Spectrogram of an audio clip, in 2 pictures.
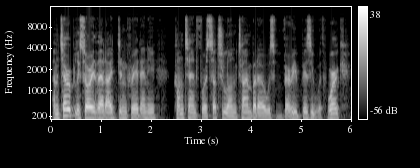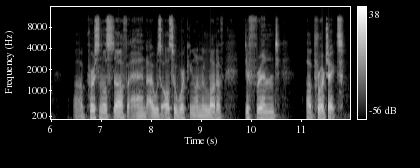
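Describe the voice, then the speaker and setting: A man from Germany with a German accent, a channel host reading a prepared script aloud in a measured, somewhat wooden way. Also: lowish voice, steady tone, gravelly, no room sound, studio quality. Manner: admits his reading sounds wooden.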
